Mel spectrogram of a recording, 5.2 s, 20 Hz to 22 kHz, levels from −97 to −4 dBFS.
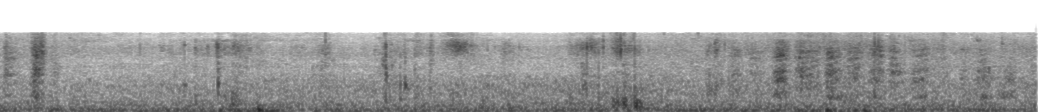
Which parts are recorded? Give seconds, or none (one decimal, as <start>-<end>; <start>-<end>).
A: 0.0-0.5; 1.9-2.7; 3.3-5.2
